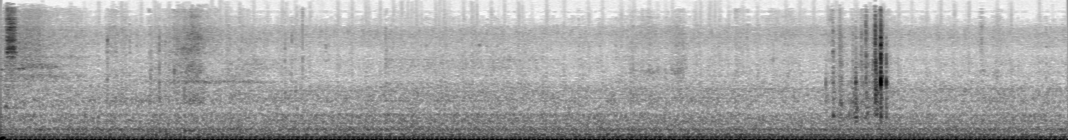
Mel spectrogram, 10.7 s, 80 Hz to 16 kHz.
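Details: 2000 Dodge Ram 1500 after replacing the engine computer with a programmed unit (the previous replacement ran rough and died after 15-20 seconds): deep, smooth idle holding a constant even beat without stumbling or dying; normal idle.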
